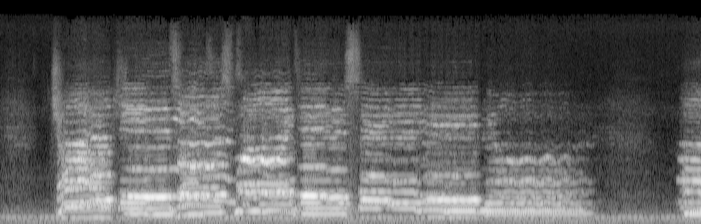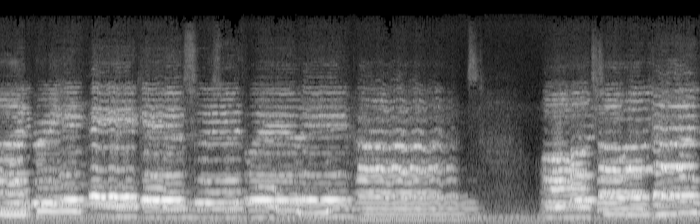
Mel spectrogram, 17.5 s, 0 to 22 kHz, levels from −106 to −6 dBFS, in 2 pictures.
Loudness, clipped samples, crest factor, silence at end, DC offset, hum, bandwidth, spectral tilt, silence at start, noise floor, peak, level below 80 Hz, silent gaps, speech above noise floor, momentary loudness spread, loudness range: -21 LUFS; under 0.1%; 14 dB; 0 s; under 0.1%; none; 11 kHz; -7 dB/octave; 0.1 s; -45 dBFS; -8 dBFS; -50 dBFS; none; 25 dB; 11 LU; 6 LU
